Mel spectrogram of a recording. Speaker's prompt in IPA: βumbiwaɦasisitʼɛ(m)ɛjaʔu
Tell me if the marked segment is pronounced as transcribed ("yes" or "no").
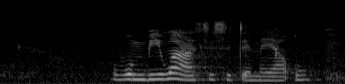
yes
